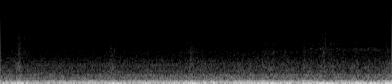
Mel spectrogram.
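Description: A manual-transmission car driving at 45 km/h in third gear, heard from inside the cabin as a steady low engine and road rumble with faint thumps, with no talking.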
